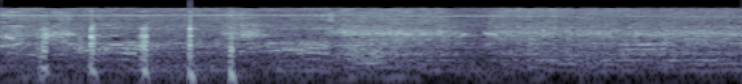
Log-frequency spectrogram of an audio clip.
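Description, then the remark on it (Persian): A vacuum cleaner drones steadily while sputtering out five quick, sharp pops in its first second, like a string of little farts, then settles back into its even whirring hum. “جارو برقی به گوزگوز افتاد.”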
